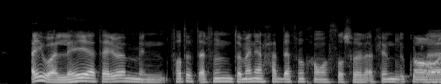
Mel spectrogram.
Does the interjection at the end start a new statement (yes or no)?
yes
